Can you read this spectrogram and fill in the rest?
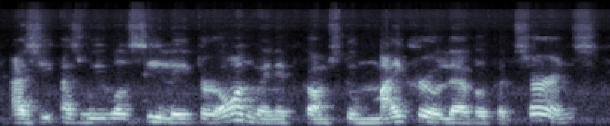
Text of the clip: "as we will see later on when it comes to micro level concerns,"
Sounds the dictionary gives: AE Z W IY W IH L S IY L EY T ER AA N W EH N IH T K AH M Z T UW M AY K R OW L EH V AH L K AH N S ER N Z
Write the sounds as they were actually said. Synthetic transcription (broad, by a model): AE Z W IY W IH L S IY L EY T ER AA N W EH N IH T K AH M S T UW M AY K R OW L EH V AH L K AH N S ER N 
